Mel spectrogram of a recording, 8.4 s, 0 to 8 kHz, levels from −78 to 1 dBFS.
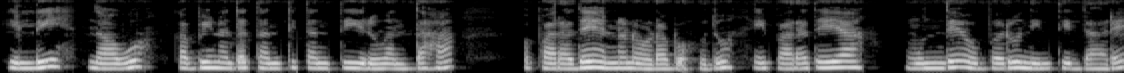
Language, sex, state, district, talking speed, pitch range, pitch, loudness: Kannada, female, Karnataka, Mysore, 90 wpm, 210-235 Hz, 220 Hz, -17 LUFS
